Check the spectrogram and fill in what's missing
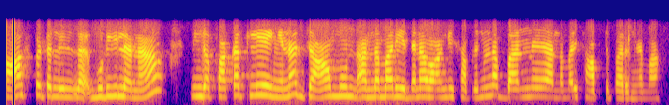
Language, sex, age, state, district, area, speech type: Tamil, female, 18-30, Tamil Nadu, Tirupattur, rural, conversation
